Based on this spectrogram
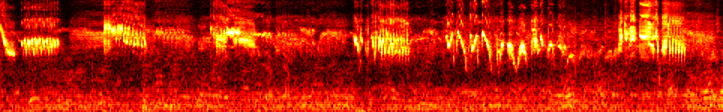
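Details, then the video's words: Lark singing in Kabul on a Friday morning: bursts of bright, buzzy high warbling alternate with rapid chattering trills and sweeping whistled notes, separated by short pauses, over a faint low background murmur. "Jal Birds Sounds | Lark Singing | جل مشهدي | طرقه | قزالاق | صدای جل مشهدي برای مست کردن"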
